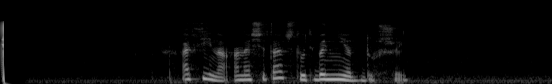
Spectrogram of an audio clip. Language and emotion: Russian, neutral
